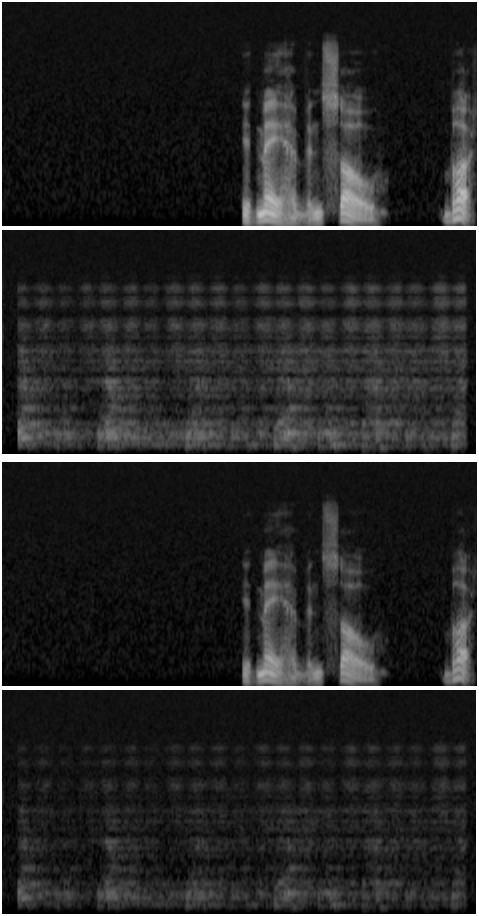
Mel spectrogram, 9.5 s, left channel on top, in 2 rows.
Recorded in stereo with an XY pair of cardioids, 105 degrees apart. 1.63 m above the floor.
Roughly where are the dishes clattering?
Ahead left.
